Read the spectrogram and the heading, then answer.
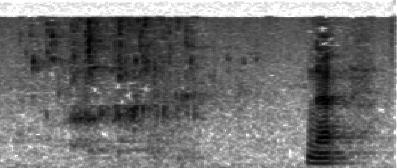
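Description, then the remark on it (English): Water pours steadily for about two seconds, a soft splashing trickle, before a brief louder, tonal burst cuts in near the end. “No miracles yet, it's still water.”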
